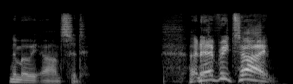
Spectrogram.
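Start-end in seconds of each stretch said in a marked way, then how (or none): 1.9-2.8 raised, high, public voice; speaking loudly. A narrator's reading. Arthur addressing everyone by the gallows, speaking loudly. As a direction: project it so all can hear. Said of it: "Arthur spoke loudly".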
